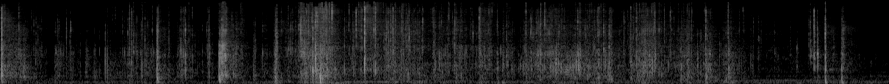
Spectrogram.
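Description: Plastic packaging of generic iRobot dirt disposal bags is torn open and handled, giving close, busy crinkling and rustling with sharp crackles and a few tearing bursts throughout.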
